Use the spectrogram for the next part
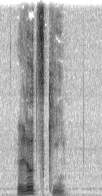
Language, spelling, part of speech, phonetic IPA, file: Polish, ludzki, adjective, [ˈlut͡sʲci], Pl-ludzki.ogg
